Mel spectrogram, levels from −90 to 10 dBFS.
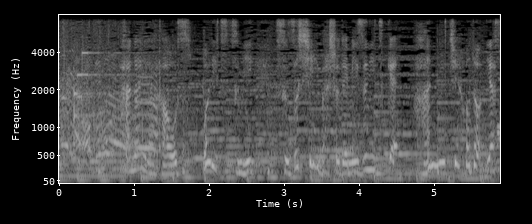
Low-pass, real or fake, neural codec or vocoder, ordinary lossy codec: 7.2 kHz; real; none; none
